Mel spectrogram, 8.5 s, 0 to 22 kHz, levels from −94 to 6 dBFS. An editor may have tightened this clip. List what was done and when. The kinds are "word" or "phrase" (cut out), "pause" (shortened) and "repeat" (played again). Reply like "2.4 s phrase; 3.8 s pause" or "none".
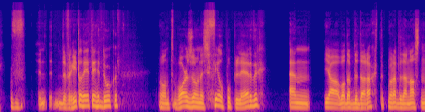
none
